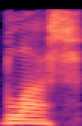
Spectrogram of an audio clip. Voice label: "blush", en us

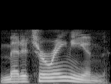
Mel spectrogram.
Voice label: "Mediterranean", us

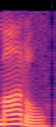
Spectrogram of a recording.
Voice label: "model", us

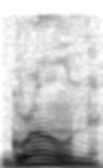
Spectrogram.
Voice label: "grown", us

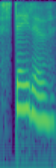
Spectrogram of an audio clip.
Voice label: "stative", us

